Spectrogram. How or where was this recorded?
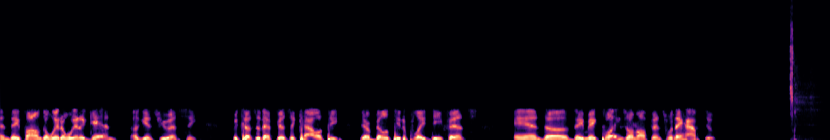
phone line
